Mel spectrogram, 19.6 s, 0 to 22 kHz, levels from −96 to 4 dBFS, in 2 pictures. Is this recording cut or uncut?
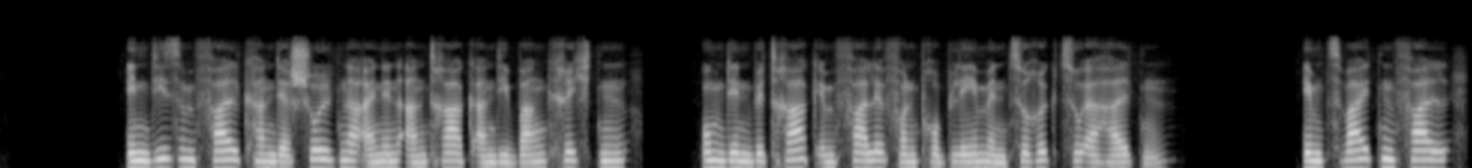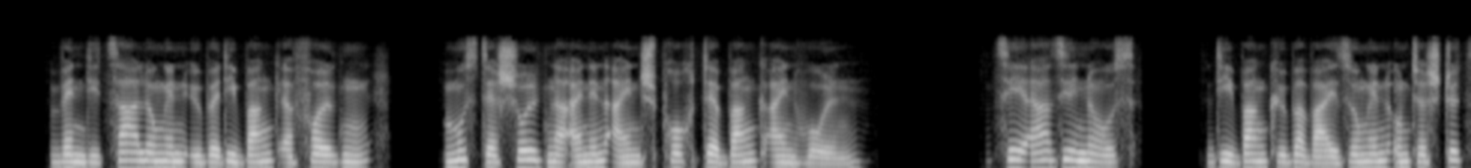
cut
